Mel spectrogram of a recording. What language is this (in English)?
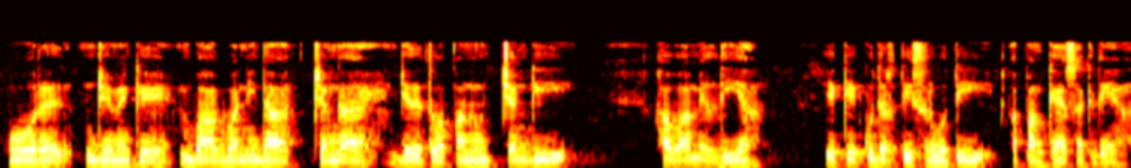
Punjabi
